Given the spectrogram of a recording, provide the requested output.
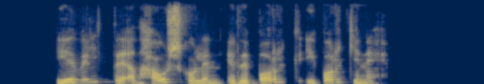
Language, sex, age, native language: Icelandic, female, 20-29, Swedish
